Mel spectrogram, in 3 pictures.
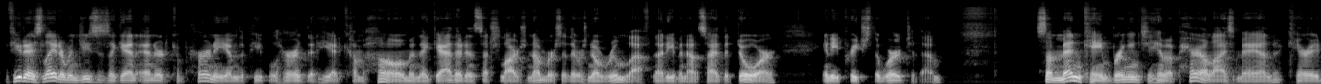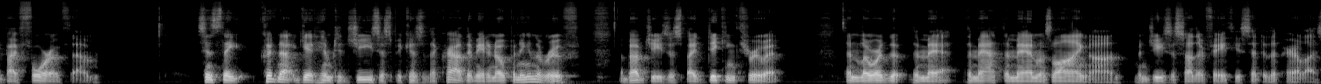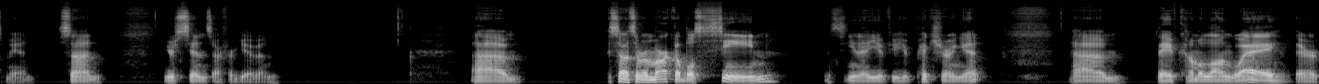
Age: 40-59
